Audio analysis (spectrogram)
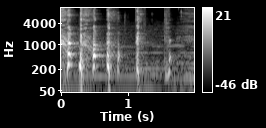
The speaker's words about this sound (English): Gideon slumped against the bookcase in a fit of coughing.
